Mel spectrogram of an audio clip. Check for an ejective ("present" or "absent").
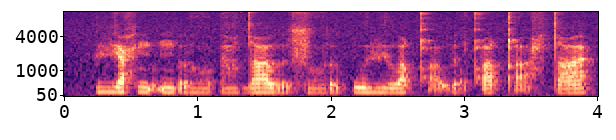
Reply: present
